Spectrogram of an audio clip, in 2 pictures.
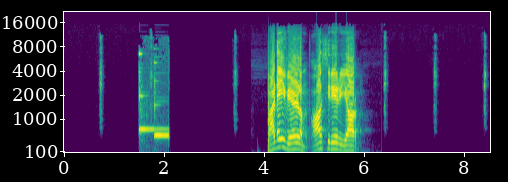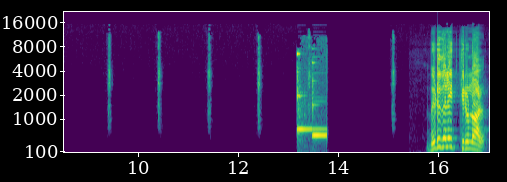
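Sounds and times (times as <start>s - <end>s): soft clock ticks: 0.6s - 1.9s, 3.4s - 4.0s, 6.2s - 13.6s, 15.0s - 15.6s.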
